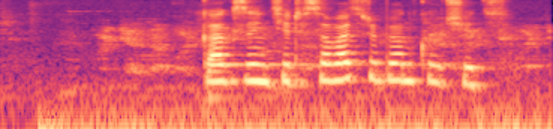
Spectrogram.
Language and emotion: Russian, neutral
